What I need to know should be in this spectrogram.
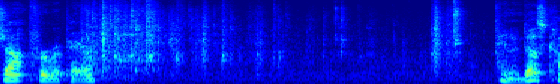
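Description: A small toy mechanism clicks and rattles in the hands.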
